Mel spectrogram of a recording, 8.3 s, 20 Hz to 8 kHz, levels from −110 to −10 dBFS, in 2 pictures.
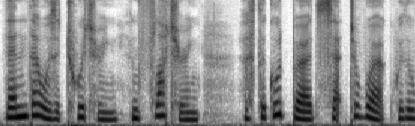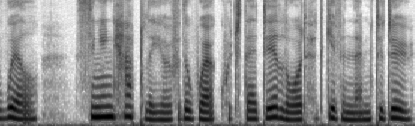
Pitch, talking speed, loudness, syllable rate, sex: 205 Hz, 225 wpm, -18 LUFS, 5.5 syllables/s, female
